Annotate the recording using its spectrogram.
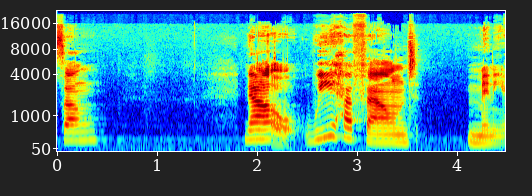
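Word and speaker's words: cong: So, it looks like it would be pronounced Kong, but it's pronounced sung.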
